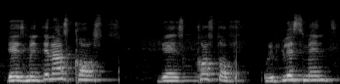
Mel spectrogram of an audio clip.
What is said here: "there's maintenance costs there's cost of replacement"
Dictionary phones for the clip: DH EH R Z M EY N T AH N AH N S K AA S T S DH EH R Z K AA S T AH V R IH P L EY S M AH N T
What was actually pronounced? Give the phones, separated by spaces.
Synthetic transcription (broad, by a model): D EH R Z M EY N T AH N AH S K AA S T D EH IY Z K AA S T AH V R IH P L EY S M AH N T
